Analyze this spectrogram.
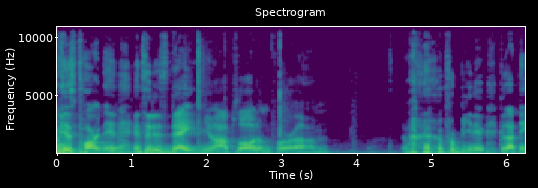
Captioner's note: laughs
